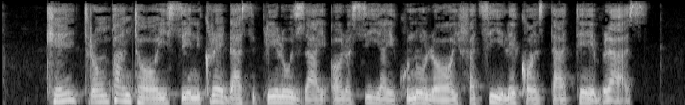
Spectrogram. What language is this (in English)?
Esperanto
